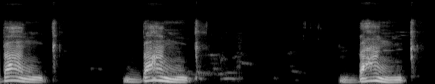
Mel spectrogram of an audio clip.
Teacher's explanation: the N, it's here, velar, is not alveolar. Bank. So your tongue goes back, not to the front, because N is alveolar.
